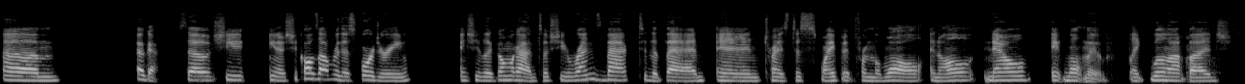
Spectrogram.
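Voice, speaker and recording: Chatty woman with a smooth, low voice. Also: steady tone, measured pace, a bit bright, no room sound. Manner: chatty retelling, frequent "like" and "um". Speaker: podcast co-host. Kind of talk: casual book-recap chat. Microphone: remote call.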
